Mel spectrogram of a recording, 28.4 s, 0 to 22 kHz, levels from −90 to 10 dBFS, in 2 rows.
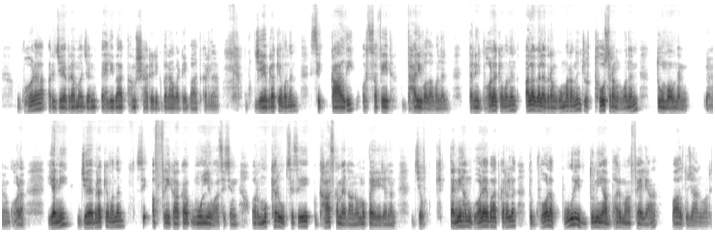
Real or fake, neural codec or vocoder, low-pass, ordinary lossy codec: fake; vocoder, 44.1 kHz, 128 mel bands every 256 samples, BigVGAN v2; 19.8 kHz; none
